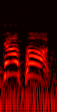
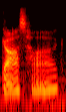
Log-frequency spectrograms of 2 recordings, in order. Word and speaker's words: Gauss hog: Oh my god, wait a second, there was an actual voiced line where he pronounces Gauss-hog correctly. All those years of Halo gamers insisting that it was pronounced Goss-hog. I don't know where they got that from. Like, it's a name, it's Gauss, like...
